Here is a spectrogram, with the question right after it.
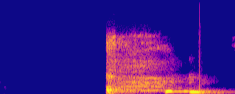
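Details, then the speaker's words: Single abrupt adult cough with a brief voiced throat-clearing tail after silence, during a live stream; the speaker says she has no cough and blames her medication. "My gosh, why am I coughing? No, it's I haven't got a cough. It's just a medication."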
